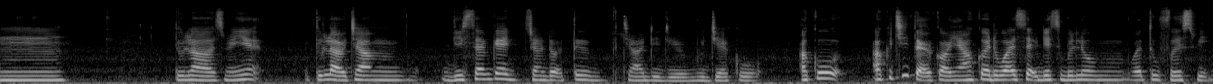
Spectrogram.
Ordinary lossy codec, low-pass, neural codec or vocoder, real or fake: none; 19.8 kHz; none; real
